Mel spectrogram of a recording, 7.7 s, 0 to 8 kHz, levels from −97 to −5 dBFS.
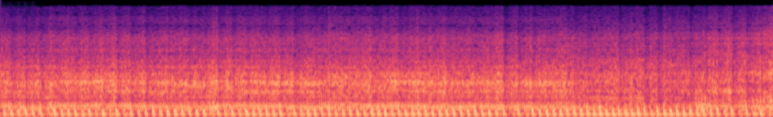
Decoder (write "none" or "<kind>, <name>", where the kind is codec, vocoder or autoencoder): none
